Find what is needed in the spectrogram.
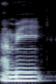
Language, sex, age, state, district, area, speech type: Odia, male, 30-45, Odisha, Nuapada, urban, spontaneous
